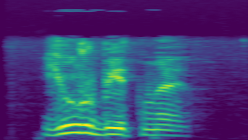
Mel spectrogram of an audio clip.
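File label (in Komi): "юрбитны" Komi, male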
